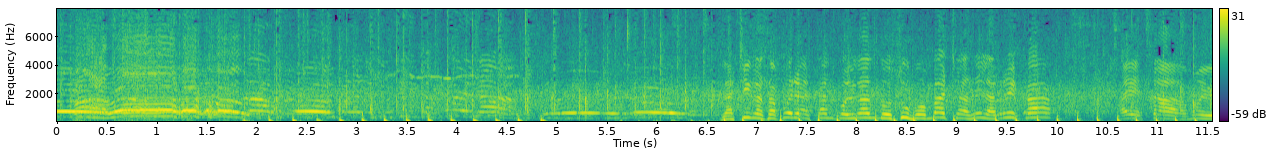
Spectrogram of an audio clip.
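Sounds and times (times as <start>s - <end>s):
audience applause and cheering: 0.0s - 11.5s
speech: 6.7s - 10.0s, 10.6s - 11.5s.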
